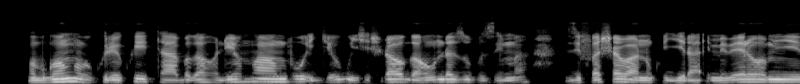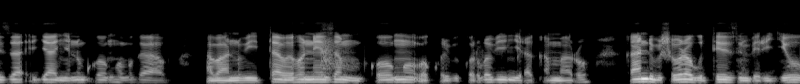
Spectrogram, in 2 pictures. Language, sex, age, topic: Kinyarwanda, male, 18-24, health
